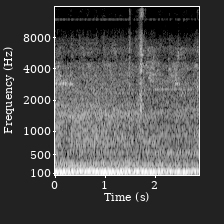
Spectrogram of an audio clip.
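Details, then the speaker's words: 2001 Cadillac DeVille with code P1404, after a new EGR valve was fitted: low, even idle rumble holding one speed, no longer rising and falling. Steady idle. "I don't hear those RPMs going up and down"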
